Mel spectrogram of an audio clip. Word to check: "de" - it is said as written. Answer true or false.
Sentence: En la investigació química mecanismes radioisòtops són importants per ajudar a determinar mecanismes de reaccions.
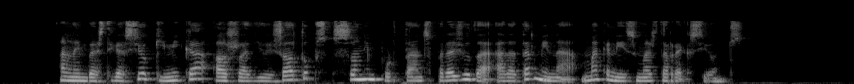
true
